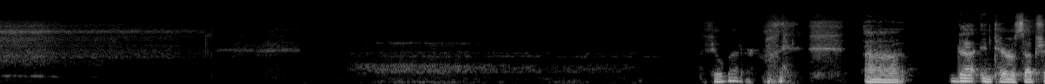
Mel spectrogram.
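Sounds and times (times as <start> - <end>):
deep breath: 0.0 - 6.8
speech: 7.1 - 8.0, 8.6 - 10.4.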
